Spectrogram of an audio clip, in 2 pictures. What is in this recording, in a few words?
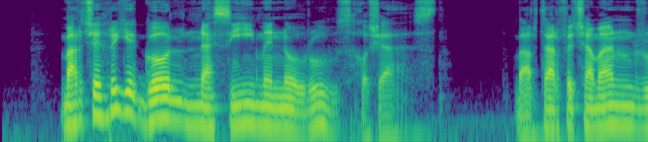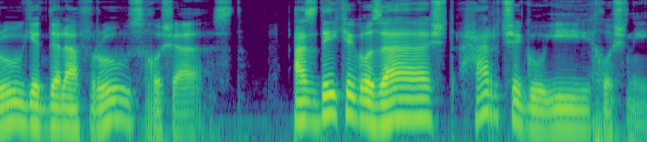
Narration; nowruz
